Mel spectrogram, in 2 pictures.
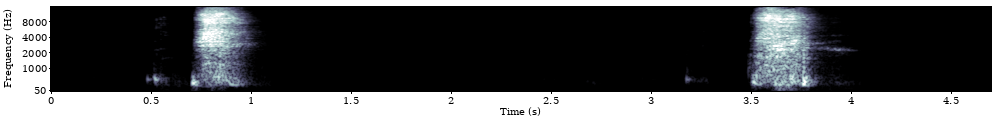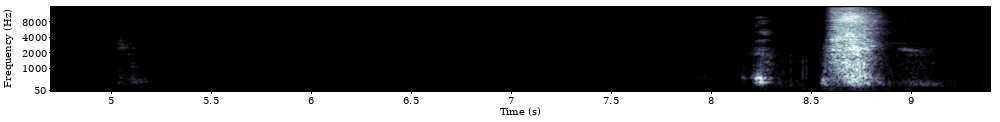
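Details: Three rapid, sharp, explosive sneezes, each preceded by a brief in-breath, in a quiet room; attributed to a cold.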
